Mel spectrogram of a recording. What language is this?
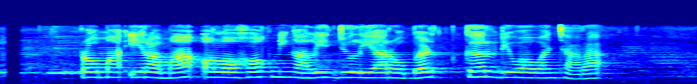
Sundanese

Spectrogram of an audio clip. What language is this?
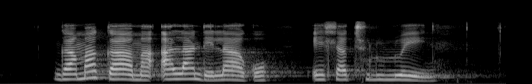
South Ndebele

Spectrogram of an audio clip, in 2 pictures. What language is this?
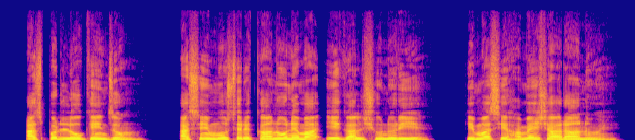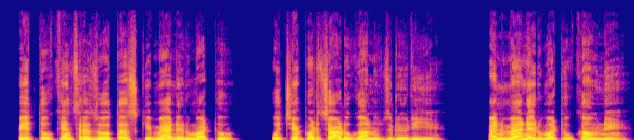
Bhadrawahi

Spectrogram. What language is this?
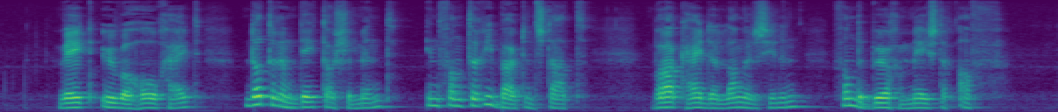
Dutch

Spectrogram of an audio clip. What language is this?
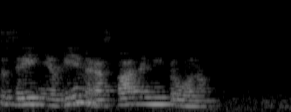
Russian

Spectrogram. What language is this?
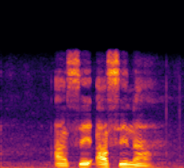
Southern Sotho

